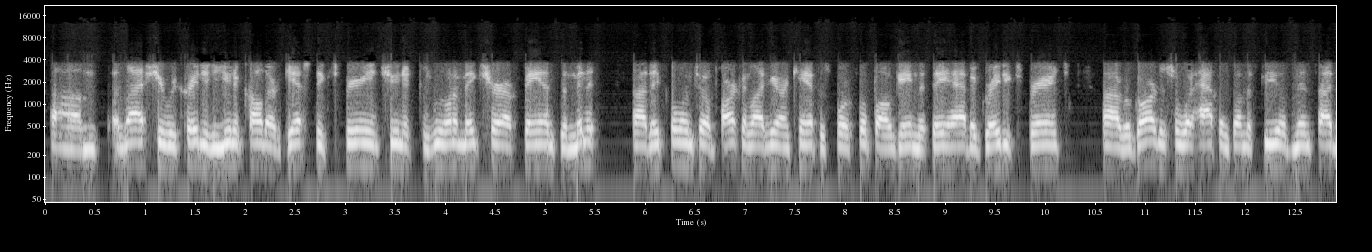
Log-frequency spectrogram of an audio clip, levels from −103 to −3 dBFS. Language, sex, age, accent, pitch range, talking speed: English, male, 40-59, American, 135-150 Hz, 245 wpm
